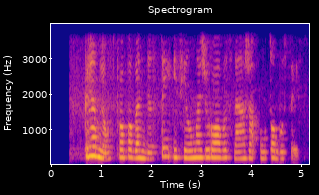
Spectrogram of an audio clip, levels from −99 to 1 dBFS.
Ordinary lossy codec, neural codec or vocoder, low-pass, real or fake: AAC, 32 kbps; none; 3.6 kHz; real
